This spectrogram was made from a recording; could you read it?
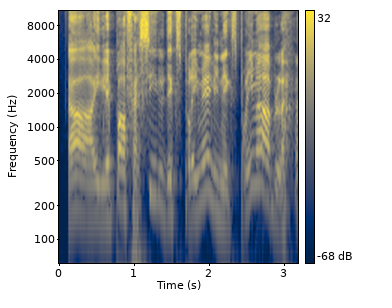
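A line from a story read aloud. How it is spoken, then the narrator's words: Laughing. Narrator (French): répondit-il en riant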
